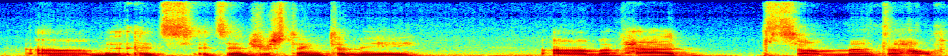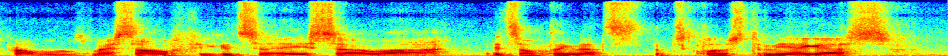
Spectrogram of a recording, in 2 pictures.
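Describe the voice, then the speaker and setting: A man speaks in a monotone, flat delivery at a fairly low pitch and moderate pace. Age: young. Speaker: caller, psychology student. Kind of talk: call-in conversation.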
